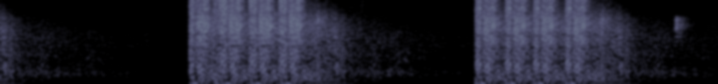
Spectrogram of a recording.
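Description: Two loud bursts of automatic gunfire in S.T.A.L.K.E.R.: Shadow of Chernobyl, each a dense rattle of rapid shots lasting about half a second, separated by a quiet pause, close and without talk.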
